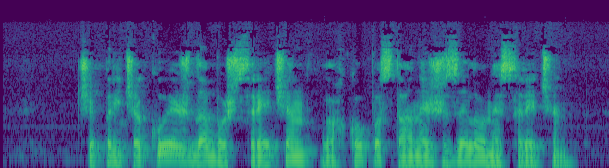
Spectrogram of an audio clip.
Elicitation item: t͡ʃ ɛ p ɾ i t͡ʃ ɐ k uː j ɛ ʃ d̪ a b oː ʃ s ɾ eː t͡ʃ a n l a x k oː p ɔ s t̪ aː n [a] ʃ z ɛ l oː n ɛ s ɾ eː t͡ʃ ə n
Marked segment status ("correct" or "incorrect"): incorrect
